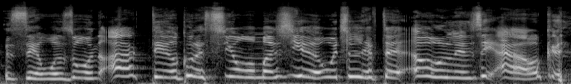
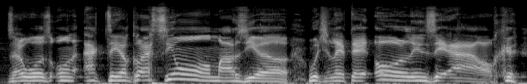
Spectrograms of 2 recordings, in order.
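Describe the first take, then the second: First: A French-accented voice, more flamboyant in delivery. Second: A French-accented voice, less flamboyant in delivery. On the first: "a little bit more fabulous" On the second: "much more Lumiere"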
